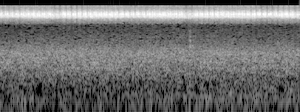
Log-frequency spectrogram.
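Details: Short stretch of cricket chirping: a piercing, rapidly pulsing high trill sustained evenly, with no pauses and no other animals or background sounds.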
